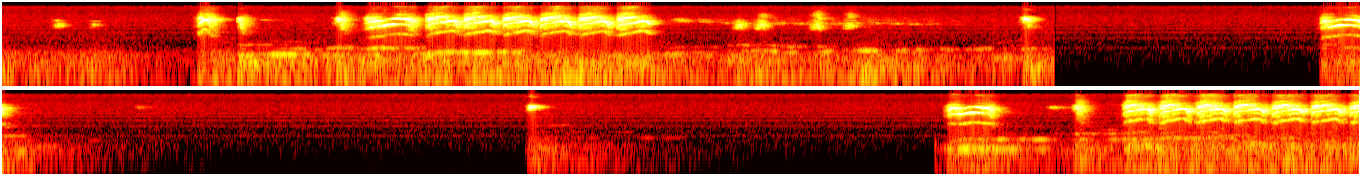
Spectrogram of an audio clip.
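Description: A small bird flutters its wings inside a cage.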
